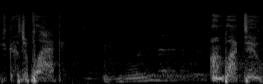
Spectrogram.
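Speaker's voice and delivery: acted awed, gasping, quick breathy whisper. Recalling opening a band's tape as a kid, retelling an amazed gasp.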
